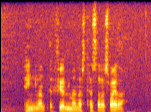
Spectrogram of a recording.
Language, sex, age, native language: Icelandic, male, 30-39, Icelandic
